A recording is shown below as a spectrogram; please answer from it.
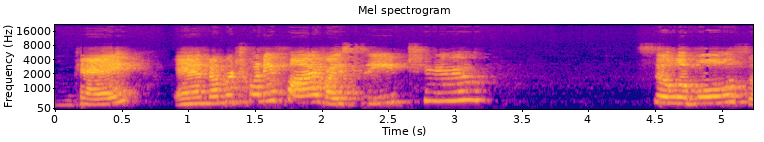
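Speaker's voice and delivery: ordinary talk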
